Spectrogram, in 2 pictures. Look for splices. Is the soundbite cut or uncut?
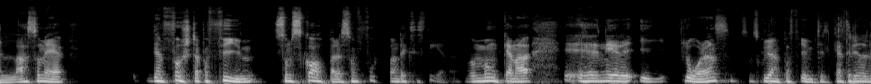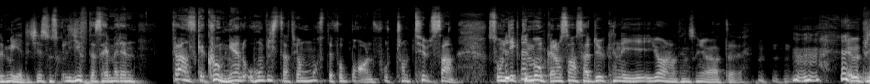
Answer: uncut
